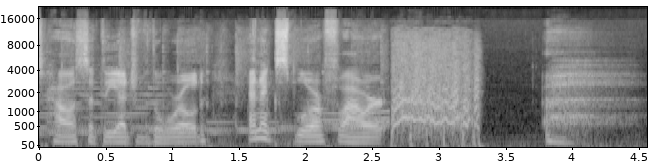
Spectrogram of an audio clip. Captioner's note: record scratch; sigh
